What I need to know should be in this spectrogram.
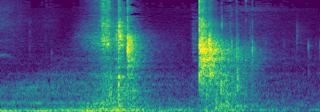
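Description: Billiard balls clack sharply together.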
